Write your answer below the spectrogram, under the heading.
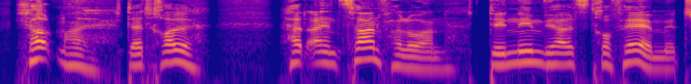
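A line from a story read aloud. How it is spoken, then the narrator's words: Groaning with exhaustion. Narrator (German): stöhnte Kunibert vor Erschöpfung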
